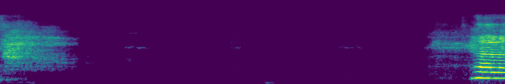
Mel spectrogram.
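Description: Slow deep breaths during an Ashtanga yoga flow in warrior one, a long sighing exhale at the start, a stretch of near silence, then a fuller breath returning, soft and close.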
